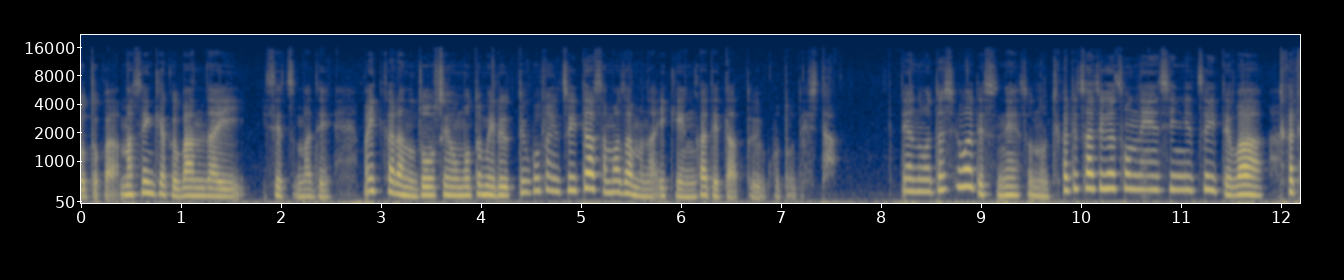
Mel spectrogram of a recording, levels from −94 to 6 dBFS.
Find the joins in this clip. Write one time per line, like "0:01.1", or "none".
none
